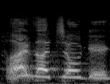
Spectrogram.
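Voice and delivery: loud, high, slow insistence through laughter; laughing insistence. Real, not acted. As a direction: swear you're not joking while still laughing. Laughing insistence after own story.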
